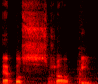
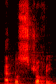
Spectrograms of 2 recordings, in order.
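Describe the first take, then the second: First: The middle consonant is a 'p' sound. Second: The middle consonant is an 'f' sound. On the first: The speaker calls it wrong. "সে বলছে অ্যাপোস্ট্রফি, এটা পি হবে না" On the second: The speaker calls it right. "এটা পিএইচ হবে, এফ এর sound"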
